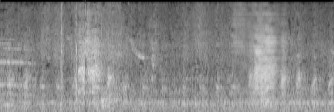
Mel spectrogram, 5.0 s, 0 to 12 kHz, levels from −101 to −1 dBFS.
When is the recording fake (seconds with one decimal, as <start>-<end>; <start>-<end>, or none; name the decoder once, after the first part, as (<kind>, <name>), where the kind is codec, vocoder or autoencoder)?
3.5-4.3 (vocoder, Vocos)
